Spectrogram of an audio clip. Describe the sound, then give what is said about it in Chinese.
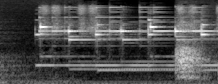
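A telephone rings with an incoming call, sounding a quiet electronic ringtone that plays a bright, repeating melodic pattern of chiming tones after a brief silence. “来电话了。”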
